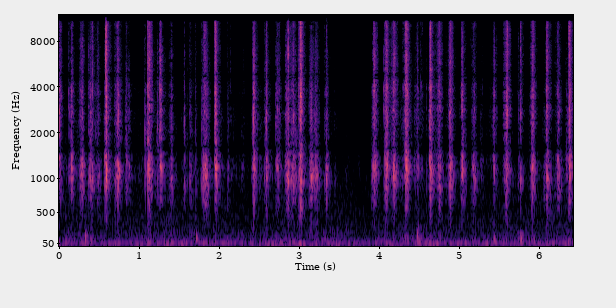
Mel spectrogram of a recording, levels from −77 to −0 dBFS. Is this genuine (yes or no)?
yes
